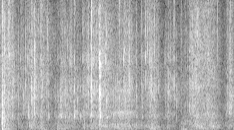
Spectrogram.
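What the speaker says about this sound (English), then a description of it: "lift off the clear plastic bag that's keeping it protected." Clear plastic bag rustling and crinkling as it is lifted off a RENPHO air purifier, a steady close-up crackle with small bursts throughout, no voices.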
